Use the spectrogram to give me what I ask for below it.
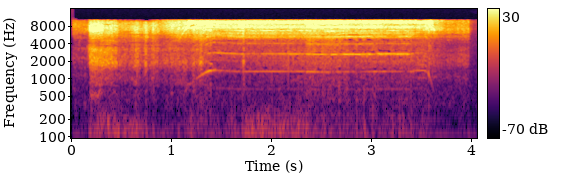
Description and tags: OP Bohrer 14
Geräusche aus einem Operationssaal: Drill noise with clinical operating room background, directly recorded during surgery
clinical, Ger, Klinischer, noise, OP, Operating, Operationssaal, OR, Theater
